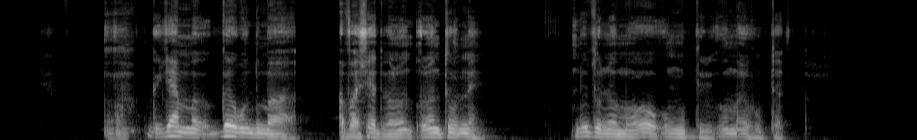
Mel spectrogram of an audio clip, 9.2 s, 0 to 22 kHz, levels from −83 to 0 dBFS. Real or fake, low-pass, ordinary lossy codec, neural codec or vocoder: real; none; none; none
